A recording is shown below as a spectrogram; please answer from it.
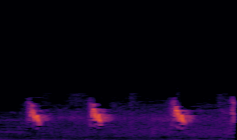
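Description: House Sparrow giving four short, bright chirps spaced roughly a second apart over a quiet background.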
